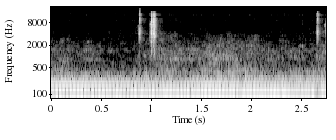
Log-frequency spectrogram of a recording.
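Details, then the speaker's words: Classic Ferrari 308 under restoration, spare horn relay fitted with no horn-button wiring: moving the steering wheel gives sharp double clicks over a low hum, the relay triggered through a wired contact point in the steering column. "can you hear that? Listen to the relay. So I've obviously got wiring to a contact point in here."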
